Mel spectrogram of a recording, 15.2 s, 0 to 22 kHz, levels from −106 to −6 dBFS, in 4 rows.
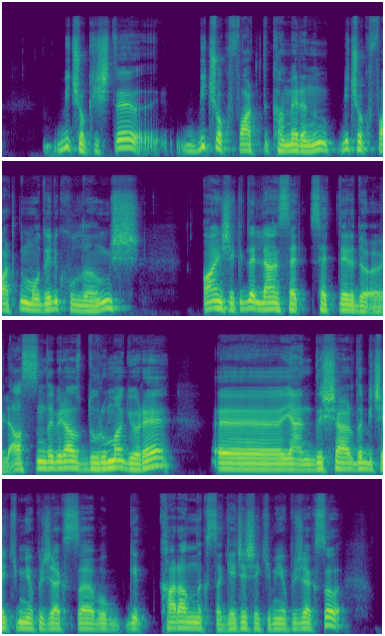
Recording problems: none

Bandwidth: 15.5 kHz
